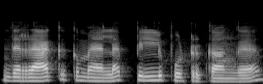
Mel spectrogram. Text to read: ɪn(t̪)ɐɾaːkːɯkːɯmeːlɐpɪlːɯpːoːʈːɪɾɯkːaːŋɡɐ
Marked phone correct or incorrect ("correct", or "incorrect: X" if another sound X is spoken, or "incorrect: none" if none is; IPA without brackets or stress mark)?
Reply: incorrect: d̪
